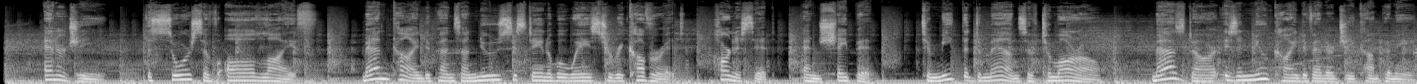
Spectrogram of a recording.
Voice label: Corporate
